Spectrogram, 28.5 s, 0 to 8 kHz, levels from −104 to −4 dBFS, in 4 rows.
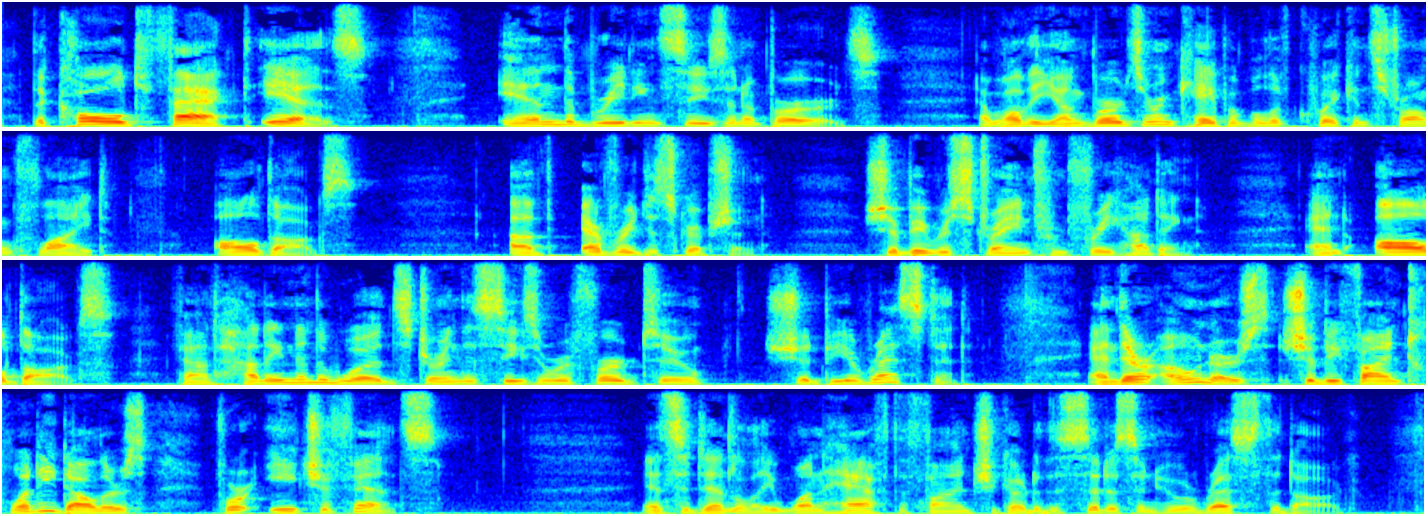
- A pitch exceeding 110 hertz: Yes, medium, 140 Hz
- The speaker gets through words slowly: No, average, 155 wpm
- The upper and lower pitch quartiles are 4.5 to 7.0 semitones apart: Yes, wide, 5.4 semitones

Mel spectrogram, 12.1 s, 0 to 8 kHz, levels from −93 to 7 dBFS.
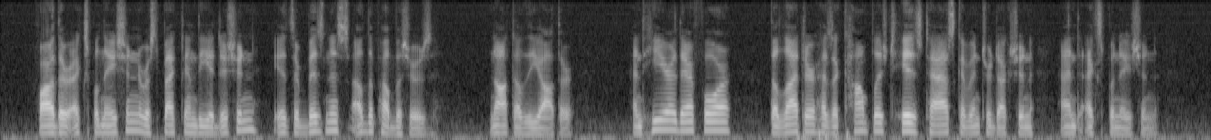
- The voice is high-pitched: No, low, 115 Hz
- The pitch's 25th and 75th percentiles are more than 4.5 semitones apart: Yes, average, 5.0 semitones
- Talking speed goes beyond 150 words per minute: No, average, 140 wpm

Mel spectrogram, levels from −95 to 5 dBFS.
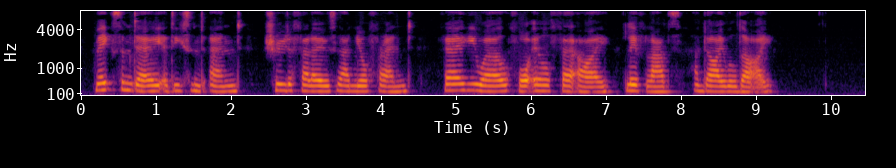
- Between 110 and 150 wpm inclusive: Yes, average, 140 wpm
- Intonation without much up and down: Yes, narrow, 2.0 semitones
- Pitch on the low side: No, high, 195 Hz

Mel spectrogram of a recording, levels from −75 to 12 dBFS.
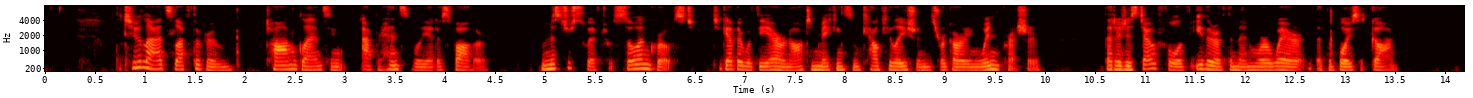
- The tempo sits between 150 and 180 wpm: No, average, 190 wpm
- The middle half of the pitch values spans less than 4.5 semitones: Yes, average, 3.3 semitones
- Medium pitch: Yes, medium, 155 Hz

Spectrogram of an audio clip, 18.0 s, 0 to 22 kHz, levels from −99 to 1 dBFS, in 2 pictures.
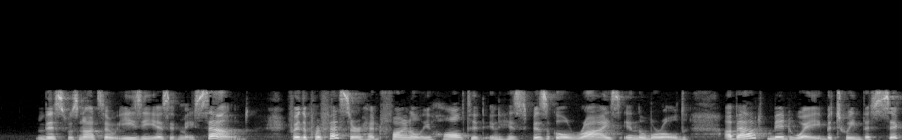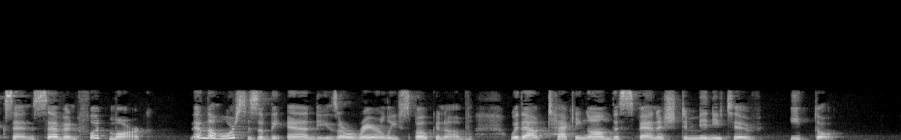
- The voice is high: Yes, high, 210 Hz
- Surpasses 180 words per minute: No, average, 160 wpm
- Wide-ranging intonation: Yes, wide, 6.3 semitones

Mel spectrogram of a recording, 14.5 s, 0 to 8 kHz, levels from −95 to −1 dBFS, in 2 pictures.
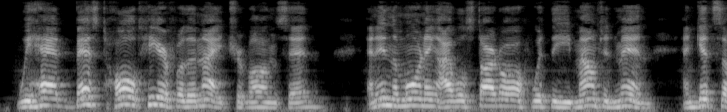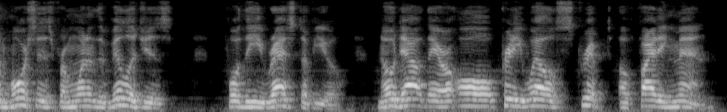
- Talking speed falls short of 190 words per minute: No, average, 195 wpm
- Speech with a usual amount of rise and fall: Yes, average, 3.5 semitones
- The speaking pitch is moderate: Yes, medium, 155 Hz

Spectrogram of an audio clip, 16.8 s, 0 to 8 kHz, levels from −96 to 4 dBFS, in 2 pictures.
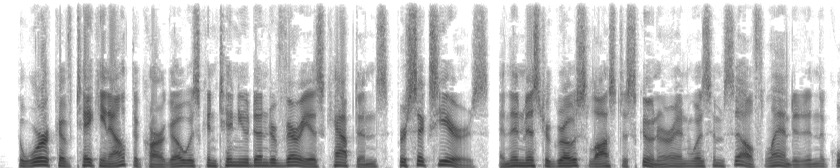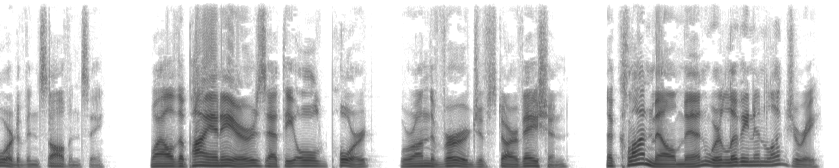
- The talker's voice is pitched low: Yes, low, 120 Hz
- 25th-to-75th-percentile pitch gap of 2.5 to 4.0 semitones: No, average, 5.2 semitones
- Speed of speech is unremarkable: Yes, average, 180 wpm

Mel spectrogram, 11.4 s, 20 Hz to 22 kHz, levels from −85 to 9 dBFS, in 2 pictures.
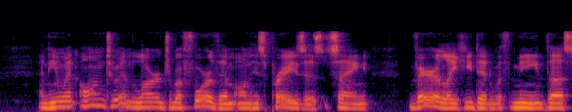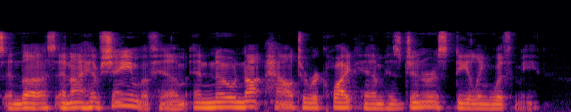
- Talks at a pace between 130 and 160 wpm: No, average, 200 wpm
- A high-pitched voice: No, low, 130 Hz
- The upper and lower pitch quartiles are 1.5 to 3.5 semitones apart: Yes, narrow, 2.5 semitones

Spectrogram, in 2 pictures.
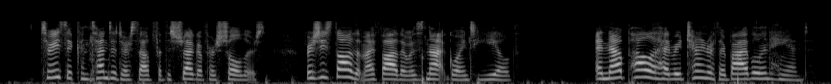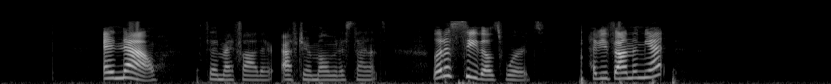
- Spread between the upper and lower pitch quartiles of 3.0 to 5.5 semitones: Yes, average, 5.2 semitones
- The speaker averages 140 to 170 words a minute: No, average, 180 wpm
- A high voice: Yes, high, 240 Hz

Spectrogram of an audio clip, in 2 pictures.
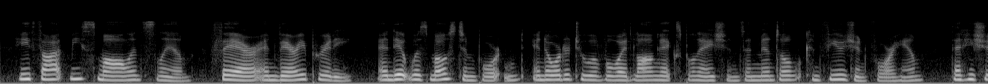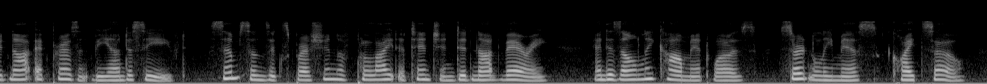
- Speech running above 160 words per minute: No, average, 155 wpm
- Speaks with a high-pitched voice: Yes, high, 205 Hz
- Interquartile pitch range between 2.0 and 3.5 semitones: Yes, average, 2.8 semitones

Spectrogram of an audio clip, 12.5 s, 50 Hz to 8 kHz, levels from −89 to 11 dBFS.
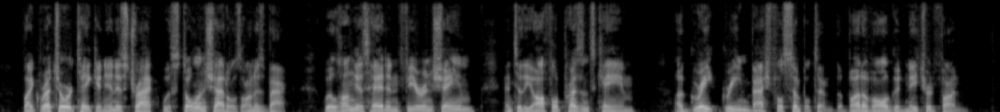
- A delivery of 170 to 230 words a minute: Yes, average, 180 wpm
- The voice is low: Yes, low, 115 Hz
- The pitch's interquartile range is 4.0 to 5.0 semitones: Yes, average, 4.5 semitones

